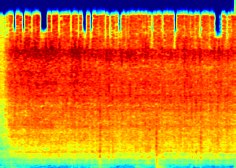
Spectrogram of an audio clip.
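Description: Pieces of idli hit hot oil for idli pulihora and fry with a loud, steady sizzle, with a few faint clicks of stirring in the background.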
